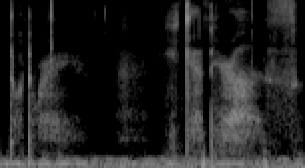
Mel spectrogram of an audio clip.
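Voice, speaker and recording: Man playing a gentle male alien examiner, slow whispered delivery, clinical, coddling, playfully condescending, ASMR roleplay. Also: high voice. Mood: soft, clinical, coddling. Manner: clinical yet coddling, unhurried.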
